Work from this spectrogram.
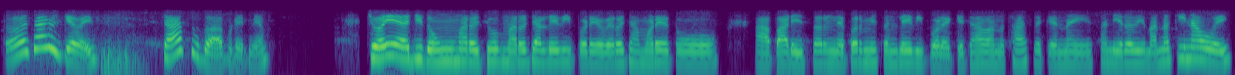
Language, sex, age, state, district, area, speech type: Gujarati, female, 18-30, Gujarat, Rajkot, rural, conversation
